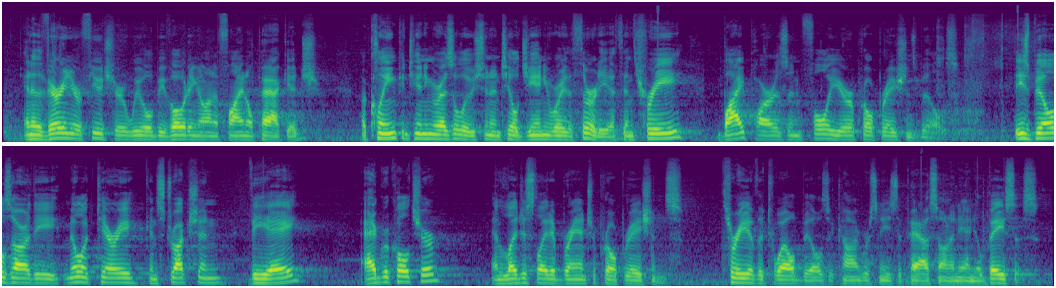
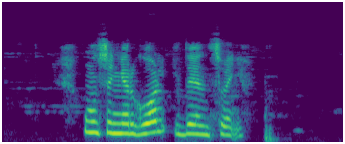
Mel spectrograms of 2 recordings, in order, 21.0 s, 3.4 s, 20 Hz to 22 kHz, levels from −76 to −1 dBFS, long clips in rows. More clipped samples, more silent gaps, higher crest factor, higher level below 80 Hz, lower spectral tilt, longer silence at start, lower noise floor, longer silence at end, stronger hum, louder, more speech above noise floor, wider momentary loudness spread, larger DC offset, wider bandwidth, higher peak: neither; neither; about the same, 16 dB vs 16 dB; about the same, -56 dBFS vs -56 dBFS; first, -5.5 dB/octave vs -2.5 dB/octave; second, 0.05 s vs 0.6 s; second, -45 dBFS vs -57 dBFS; second, 0.15 s vs 0.7 s; neither; about the same, -16 LUFS vs -15 LUFS; second, 29 dB vs 43 dB; second, 12 LU vs 22 LU; neither; first, 16 kHz vs 9.2 kHz; about the same, 0 dBFS vs -2 dBFS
